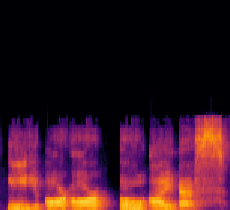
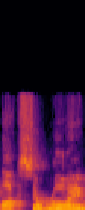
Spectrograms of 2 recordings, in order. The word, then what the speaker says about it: Auxerrois: But it's been told to me by a French person that you should pronounce it kind of like oak, like an oak tree.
